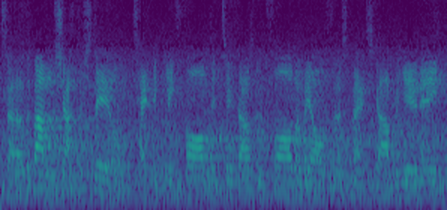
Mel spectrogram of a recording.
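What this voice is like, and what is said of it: Northern English Cumbrian accent. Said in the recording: “You can probably tell from our accents that we're not from London originally... up in Kendal in Cumbria”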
